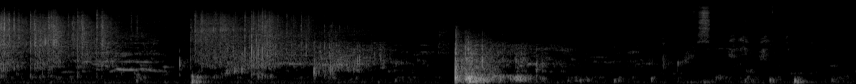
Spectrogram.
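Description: Fireworks going off: two loud bangs about two and a half seconds apart, each trailing off in a long echo, followed by a few fainter pops near the end.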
